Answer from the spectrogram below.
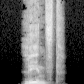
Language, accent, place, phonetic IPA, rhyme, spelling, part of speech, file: German, Germany, Berlin, [leːnst], -eːnst, lehnst, verb, De-lehnst.ogg
- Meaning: second-person singular present of lehnen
